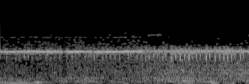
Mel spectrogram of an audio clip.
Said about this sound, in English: You are listening to a seismograph as it probes the ocean's depths, uncovering many of the amazing facts you'll find in Life magazine.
